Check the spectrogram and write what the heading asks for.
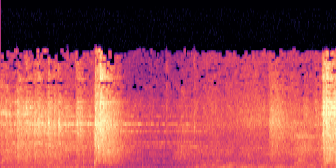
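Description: Steady indoor store background noise with faint, indistinct talk, and one brief loud rustling hiss about a second in.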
